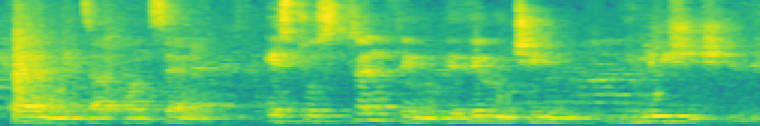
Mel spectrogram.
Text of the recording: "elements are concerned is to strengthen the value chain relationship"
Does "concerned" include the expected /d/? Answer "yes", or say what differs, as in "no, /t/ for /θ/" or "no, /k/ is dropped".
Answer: no, /d/ is dropped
